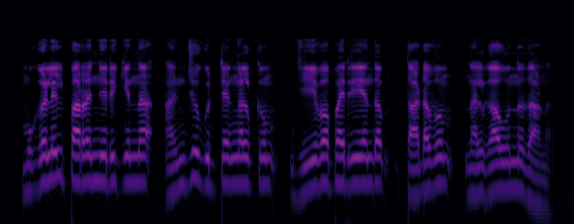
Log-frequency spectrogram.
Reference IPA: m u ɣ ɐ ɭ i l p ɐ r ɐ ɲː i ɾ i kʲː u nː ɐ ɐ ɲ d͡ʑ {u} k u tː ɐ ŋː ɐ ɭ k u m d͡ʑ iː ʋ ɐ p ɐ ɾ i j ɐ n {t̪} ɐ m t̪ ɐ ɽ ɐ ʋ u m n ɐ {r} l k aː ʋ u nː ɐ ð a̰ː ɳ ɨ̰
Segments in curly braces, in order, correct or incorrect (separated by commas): correct, incorrect, incorrect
